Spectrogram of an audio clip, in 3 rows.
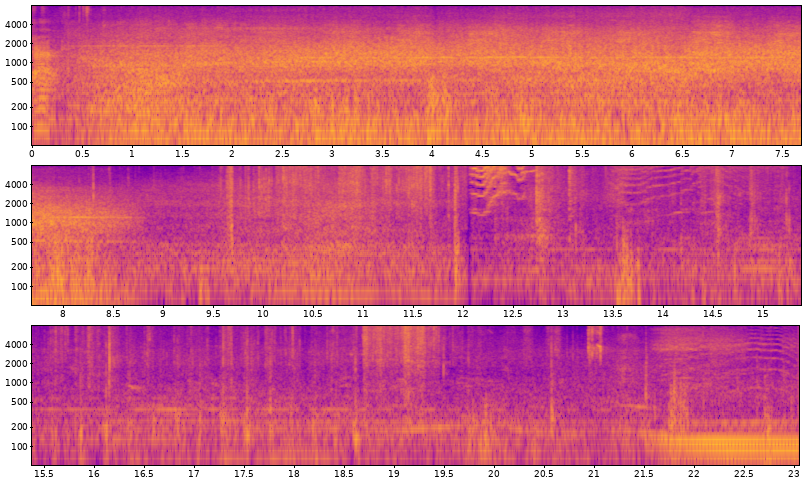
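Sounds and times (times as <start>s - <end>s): electric scooter whine: 0.3s - 11.1s
wind rushing over microphone: 0.4s - 9.6s, 13.5s - 15.4s
metal gate squeaking: 12.1s - 14.7s, 21.6s - 23.0s.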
